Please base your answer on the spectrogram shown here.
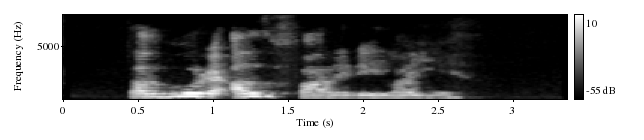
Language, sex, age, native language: Icelandic, male, 8, Icelandic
